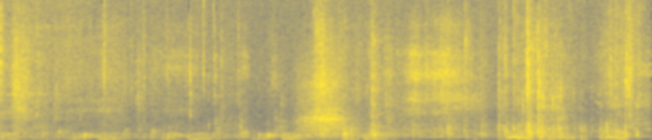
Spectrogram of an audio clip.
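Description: Racing pigeons at a championship loft in Częstochowa, Poland, giving soft repeated coos and murmurs from several birds nearby, with faint rustling and no voices.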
